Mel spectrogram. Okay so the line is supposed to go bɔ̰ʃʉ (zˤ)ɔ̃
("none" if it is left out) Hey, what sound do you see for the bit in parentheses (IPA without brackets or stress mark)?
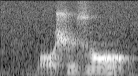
z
